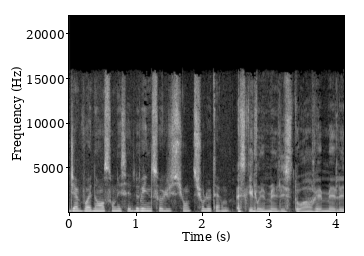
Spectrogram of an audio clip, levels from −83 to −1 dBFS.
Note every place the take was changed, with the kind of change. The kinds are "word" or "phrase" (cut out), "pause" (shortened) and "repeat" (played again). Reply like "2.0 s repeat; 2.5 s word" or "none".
1.1 s word; 2.1 s word; 2.8 s word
